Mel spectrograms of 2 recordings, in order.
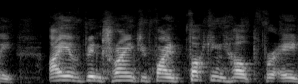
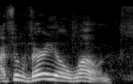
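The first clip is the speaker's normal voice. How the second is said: ordinary talk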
